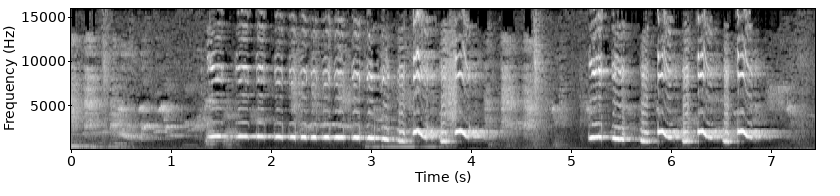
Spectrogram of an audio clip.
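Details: White-rumped shama singing to provoke rival shamas: a long sustained whistle, then repeated sharp down-slurred notes, a pause, and another burst of rhythmic falling whistles.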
